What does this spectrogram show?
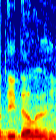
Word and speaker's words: D-Dill: A lot of people call me D-Dill or D-Dillon. You know, it's real laid back, chill is my name. So. It rhymes with chill.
